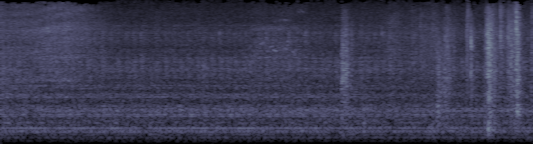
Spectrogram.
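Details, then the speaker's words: Newer boiler, only a few years old and side-vented, just started for the first time this heating season in a cool house: soft, even rushing hum from boiler and circulator, no knocks, rattles or surging; very quiet normal running. "This is a very quiet boiler."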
